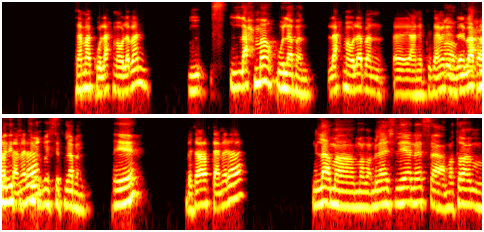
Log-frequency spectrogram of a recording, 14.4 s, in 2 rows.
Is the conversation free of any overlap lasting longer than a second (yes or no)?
no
